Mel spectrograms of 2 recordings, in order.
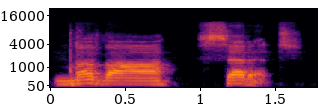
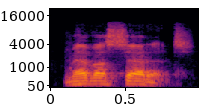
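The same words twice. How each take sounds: First: Meva seret, each syllable said slowly and carefully; sounded out slowly. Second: Said in the usual way. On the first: Shown as a demonstration. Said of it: "uh, mev".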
